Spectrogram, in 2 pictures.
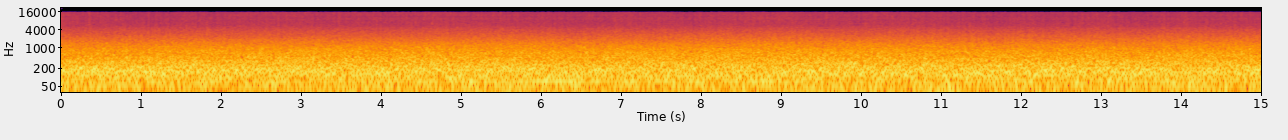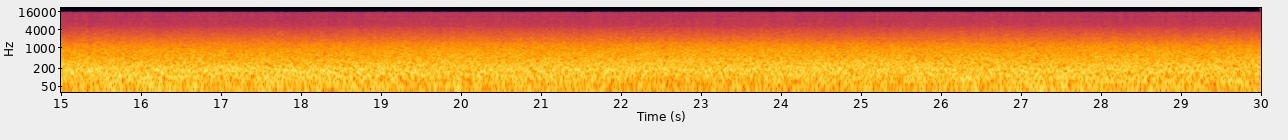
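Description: Steady rain: a dense, even noise, heaviest in a low rumble.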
